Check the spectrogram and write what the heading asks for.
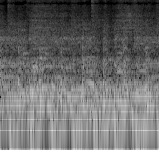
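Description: Live rock band playing at full volume: electric guitar, electric bass and drum kit.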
